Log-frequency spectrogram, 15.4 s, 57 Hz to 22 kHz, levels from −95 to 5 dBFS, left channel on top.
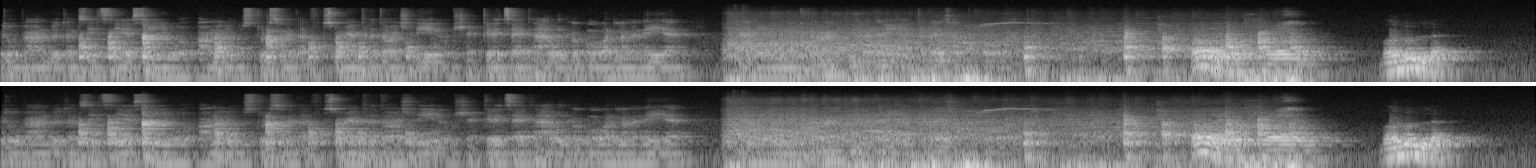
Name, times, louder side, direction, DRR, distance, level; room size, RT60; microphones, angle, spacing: voice 1, 0.0-7.0 7.4-10.4, left 2 dB, 90° left, 0 dB, 0.5 m, -31 dB
sound 1, 0.8-1.7 2.1-2.3 2.7-2.8 3.1-3.8 4.1-4.4 7.8-8.4 9.0-9.4 10.2-10.5 10.8-11.0 11.2-13.1, left 1 dB, 65° right, 1.0 m, -25 dB
sound 2, 7.2-13.0, equal, 90° right, 1.4 m, -26 dB
voice 2, 11.9-13.1 13.8-14.4, equal, 5° left, -4 dB, 0.4 m, -18 dB
2.9 x 2.0 x 2.5 m, 0.89 s
head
